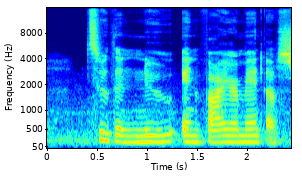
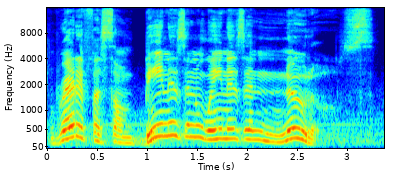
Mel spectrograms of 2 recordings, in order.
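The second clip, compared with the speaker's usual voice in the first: loud reminiscing; 4 semitones higher, 7 dB louder than usual. Pretend. Loud grandma-house memory.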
